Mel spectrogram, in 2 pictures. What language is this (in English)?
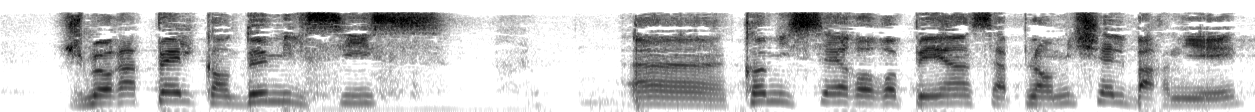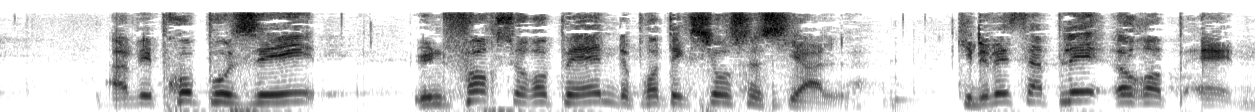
French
